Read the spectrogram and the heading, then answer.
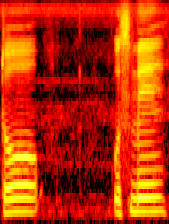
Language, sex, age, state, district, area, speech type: Urdu, male, 30-45, Uttar Pradesh, Lucknow, urban, spontaneous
